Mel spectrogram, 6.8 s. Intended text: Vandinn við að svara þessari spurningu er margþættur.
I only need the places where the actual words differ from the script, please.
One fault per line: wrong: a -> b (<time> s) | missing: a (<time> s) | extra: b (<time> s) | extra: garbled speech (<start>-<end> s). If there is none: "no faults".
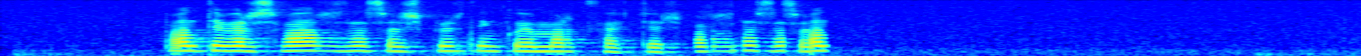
extra: garbled speech (3.5-4.1 s)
